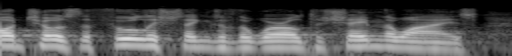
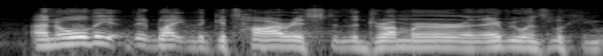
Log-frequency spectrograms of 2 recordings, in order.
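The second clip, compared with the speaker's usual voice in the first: ordinary talk, nothing marked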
